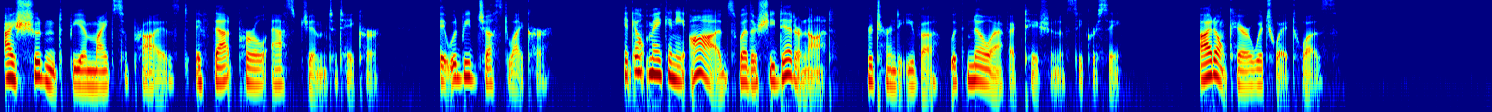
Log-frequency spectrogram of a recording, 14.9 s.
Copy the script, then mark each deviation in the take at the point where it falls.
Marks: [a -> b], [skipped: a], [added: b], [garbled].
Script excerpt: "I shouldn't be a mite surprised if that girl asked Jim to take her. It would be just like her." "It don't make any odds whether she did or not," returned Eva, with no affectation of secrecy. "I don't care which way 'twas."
"I shouldn't be a mite surprised if that [girl -> pearl] asked Jim to take her. It would be just like her." "It don't make any odds whether she did or not," returned Eva, with no affectation of secrecy. "I don't care which way 'twas."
